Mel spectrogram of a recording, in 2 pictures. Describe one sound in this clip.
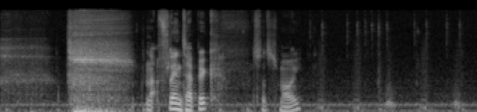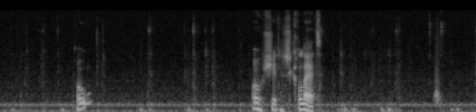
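Footsteps clatter on a wooden ladder.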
